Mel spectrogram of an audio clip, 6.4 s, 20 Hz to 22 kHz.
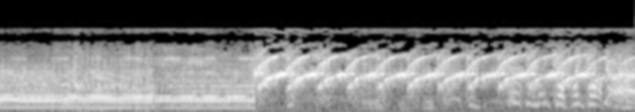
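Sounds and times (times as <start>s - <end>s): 
burglar alarm ringing: 0.1s - 6.3s.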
